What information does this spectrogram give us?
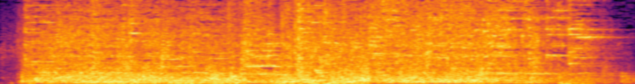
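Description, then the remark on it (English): A loud, sustained crash of dishes and glass shattering as a man pulls the tablecloth from a set dinner-party table, destroying every dish and falling over backwards, a dense clattering racket of breaking crockery that runs for about three seconds before cutting off, with no voices. “I mean, he destroys yeah. every single thing in this loud clatter.”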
